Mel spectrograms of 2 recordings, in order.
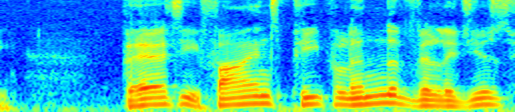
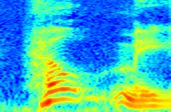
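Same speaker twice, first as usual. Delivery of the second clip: a crossly raised retort; mildly cross little engine; 6 semitones higher than usual. A narrator's reading. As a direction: sound put out and indignant. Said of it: "said Thomas crossly".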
